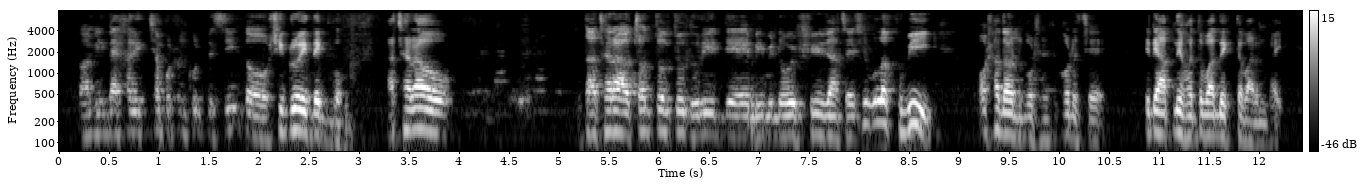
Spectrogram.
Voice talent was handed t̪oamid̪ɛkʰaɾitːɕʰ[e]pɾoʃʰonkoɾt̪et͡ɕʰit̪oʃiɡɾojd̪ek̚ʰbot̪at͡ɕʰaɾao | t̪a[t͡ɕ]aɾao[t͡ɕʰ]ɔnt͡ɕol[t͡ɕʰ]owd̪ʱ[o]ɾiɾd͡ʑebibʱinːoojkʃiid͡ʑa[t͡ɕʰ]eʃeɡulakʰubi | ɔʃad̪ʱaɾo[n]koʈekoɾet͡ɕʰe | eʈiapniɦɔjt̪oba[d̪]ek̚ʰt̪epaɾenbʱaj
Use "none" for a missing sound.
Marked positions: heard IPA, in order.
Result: a, t͡ɕʰ, t͡ɕ, t͡ɕ, u, t͡ɕʰ, n, d̪

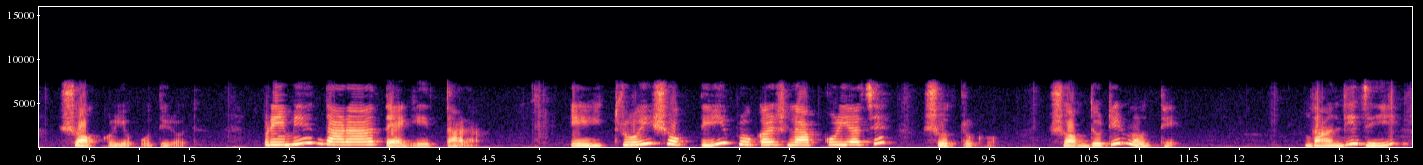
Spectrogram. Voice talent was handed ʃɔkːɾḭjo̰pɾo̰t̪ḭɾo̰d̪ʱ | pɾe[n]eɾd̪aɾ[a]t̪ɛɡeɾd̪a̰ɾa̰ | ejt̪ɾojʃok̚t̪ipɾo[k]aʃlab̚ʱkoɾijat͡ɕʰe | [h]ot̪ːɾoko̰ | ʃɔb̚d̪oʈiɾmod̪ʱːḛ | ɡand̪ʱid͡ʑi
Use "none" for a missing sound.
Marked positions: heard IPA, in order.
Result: m, a, k, ʃ

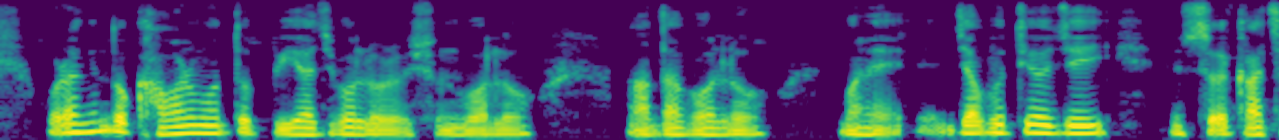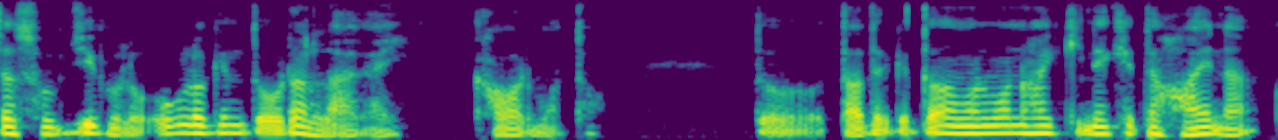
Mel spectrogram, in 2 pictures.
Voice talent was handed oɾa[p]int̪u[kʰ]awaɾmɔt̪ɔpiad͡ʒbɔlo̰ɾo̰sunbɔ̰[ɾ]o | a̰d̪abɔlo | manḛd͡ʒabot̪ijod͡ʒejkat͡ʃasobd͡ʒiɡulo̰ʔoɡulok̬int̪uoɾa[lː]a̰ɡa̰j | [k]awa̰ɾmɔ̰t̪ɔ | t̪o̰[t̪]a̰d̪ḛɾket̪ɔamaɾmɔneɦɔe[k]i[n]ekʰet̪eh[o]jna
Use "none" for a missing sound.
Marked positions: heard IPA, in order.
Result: k, kʰ, l, l, kʰ, t̪, k, n, ɔ

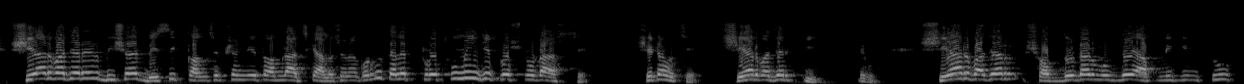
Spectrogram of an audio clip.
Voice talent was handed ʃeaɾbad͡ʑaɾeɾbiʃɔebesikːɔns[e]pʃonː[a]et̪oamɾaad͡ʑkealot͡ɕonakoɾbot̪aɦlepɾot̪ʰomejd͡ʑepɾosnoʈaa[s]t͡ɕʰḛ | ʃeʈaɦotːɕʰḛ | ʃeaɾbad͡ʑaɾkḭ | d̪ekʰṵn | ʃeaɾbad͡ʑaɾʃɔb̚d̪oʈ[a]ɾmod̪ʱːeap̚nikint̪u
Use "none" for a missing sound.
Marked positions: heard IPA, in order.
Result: e, i, ʃ, a

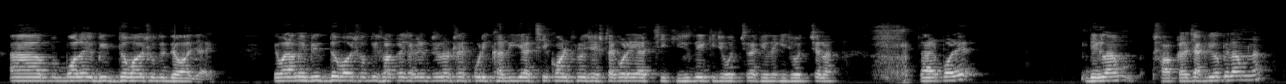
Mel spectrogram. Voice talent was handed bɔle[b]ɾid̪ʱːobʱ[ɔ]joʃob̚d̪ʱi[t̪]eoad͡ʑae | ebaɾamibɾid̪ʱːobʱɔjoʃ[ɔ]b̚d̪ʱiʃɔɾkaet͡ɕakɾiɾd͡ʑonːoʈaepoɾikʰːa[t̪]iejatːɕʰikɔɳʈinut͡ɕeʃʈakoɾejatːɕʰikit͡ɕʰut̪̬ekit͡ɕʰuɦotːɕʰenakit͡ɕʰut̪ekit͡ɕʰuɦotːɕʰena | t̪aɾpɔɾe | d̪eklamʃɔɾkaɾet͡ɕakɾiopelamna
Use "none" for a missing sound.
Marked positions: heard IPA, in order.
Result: b, ɔ, d̪, o, d̪

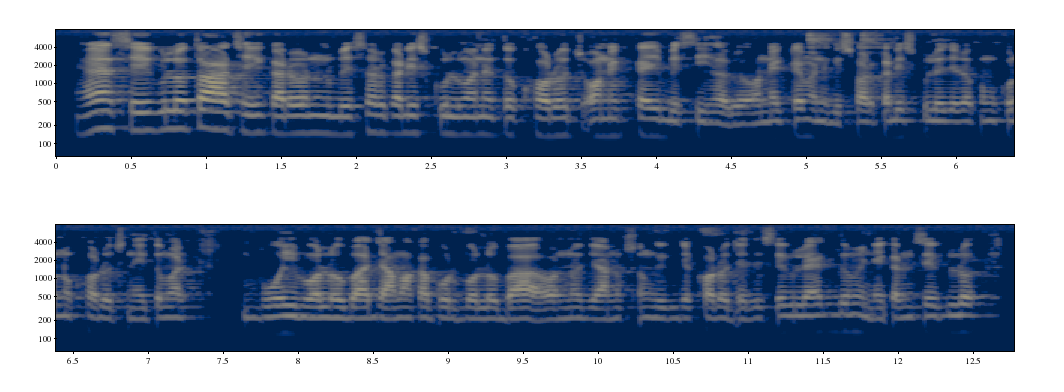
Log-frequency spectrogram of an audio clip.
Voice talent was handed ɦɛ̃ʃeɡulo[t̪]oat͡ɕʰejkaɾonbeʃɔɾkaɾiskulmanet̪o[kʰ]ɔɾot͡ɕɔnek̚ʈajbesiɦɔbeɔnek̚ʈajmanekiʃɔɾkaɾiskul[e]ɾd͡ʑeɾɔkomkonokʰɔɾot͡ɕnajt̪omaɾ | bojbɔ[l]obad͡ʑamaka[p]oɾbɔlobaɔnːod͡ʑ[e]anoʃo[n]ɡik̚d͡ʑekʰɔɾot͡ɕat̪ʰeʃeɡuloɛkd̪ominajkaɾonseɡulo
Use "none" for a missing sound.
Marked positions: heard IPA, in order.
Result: t̪, kʰ, e, l, p, e, ŋ

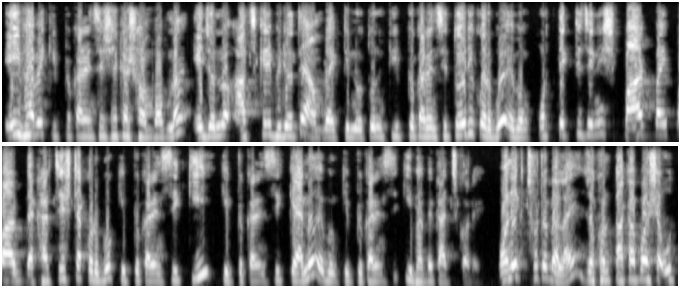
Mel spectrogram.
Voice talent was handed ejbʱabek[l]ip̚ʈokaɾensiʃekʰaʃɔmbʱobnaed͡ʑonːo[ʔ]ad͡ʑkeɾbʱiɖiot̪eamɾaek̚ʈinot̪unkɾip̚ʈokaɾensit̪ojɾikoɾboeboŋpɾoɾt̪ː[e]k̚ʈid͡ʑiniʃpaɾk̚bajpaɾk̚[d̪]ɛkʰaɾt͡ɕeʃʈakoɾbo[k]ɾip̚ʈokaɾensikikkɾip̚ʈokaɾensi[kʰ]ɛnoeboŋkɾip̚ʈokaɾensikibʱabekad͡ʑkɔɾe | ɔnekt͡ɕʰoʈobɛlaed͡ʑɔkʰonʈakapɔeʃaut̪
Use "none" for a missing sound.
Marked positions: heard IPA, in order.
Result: ɾ, ʔ, e, d̪, k, k

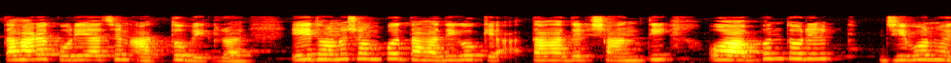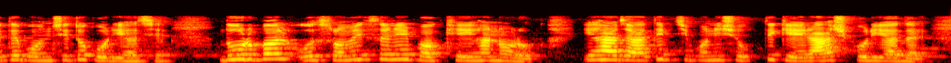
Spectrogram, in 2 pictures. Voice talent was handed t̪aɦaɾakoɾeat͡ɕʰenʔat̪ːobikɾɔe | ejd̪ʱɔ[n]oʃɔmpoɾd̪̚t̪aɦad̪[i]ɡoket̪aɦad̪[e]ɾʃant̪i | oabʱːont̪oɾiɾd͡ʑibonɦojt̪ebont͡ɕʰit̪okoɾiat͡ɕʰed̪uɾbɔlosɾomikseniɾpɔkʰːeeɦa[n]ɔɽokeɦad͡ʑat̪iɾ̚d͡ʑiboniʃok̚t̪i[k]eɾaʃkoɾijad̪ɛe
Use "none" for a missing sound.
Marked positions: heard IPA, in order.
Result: n, i, e, n, k

